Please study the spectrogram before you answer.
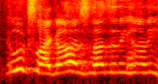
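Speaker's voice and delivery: high, loud doting falsetto; mock-tender new father in a high voice; gushing husband. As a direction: coo back at your wife about the baby. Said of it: "I said".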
